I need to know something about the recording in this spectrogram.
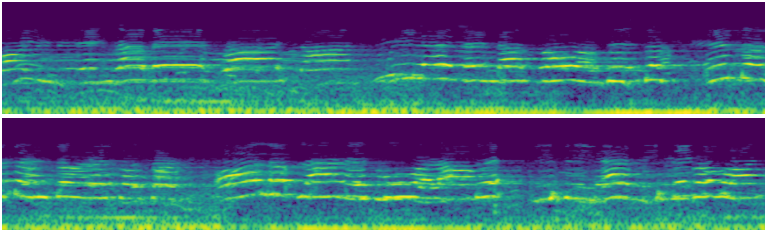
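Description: Young children singing a song, amplified over a stage sound system, with a steady low hum beneath.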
